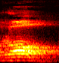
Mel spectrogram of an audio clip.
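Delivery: "را" thick and full, with a heavy trilled r. Shown as a demonstration. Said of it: "اس را کے لفظ کو موٹا".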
